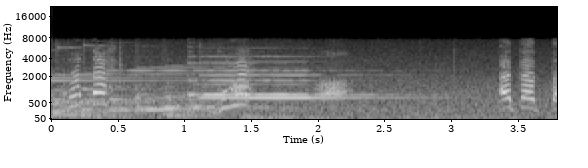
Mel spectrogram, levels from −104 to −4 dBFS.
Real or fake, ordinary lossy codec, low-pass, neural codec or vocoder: real; none; none; none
